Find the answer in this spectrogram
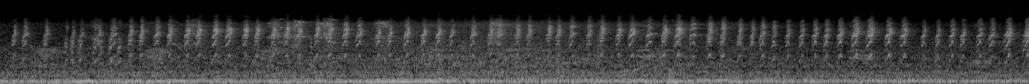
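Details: Red-vented bulbul feeding chicks in its nest in a Karaunda bush, Delhi garden, India, May 2020, peak summer heat; continuous rapid high chirping, roughly three notes a second, uneven rhythm, with a low background rumble.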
